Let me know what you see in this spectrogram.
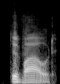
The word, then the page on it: devout: American English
